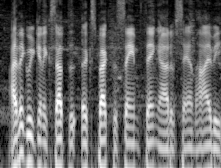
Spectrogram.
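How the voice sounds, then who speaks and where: A man speaks fairly quickly while noticeable background noise carries on around him. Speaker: sports broadcaster. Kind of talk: live play-by-play game call.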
